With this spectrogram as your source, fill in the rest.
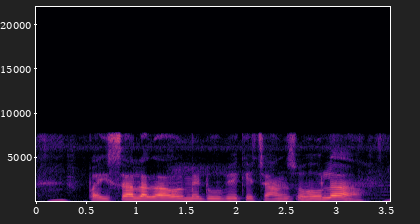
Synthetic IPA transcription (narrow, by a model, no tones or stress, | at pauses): pəɪsaləɡaːemẽɖʱuːbeket͡ʃãːnsɦoːlaː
